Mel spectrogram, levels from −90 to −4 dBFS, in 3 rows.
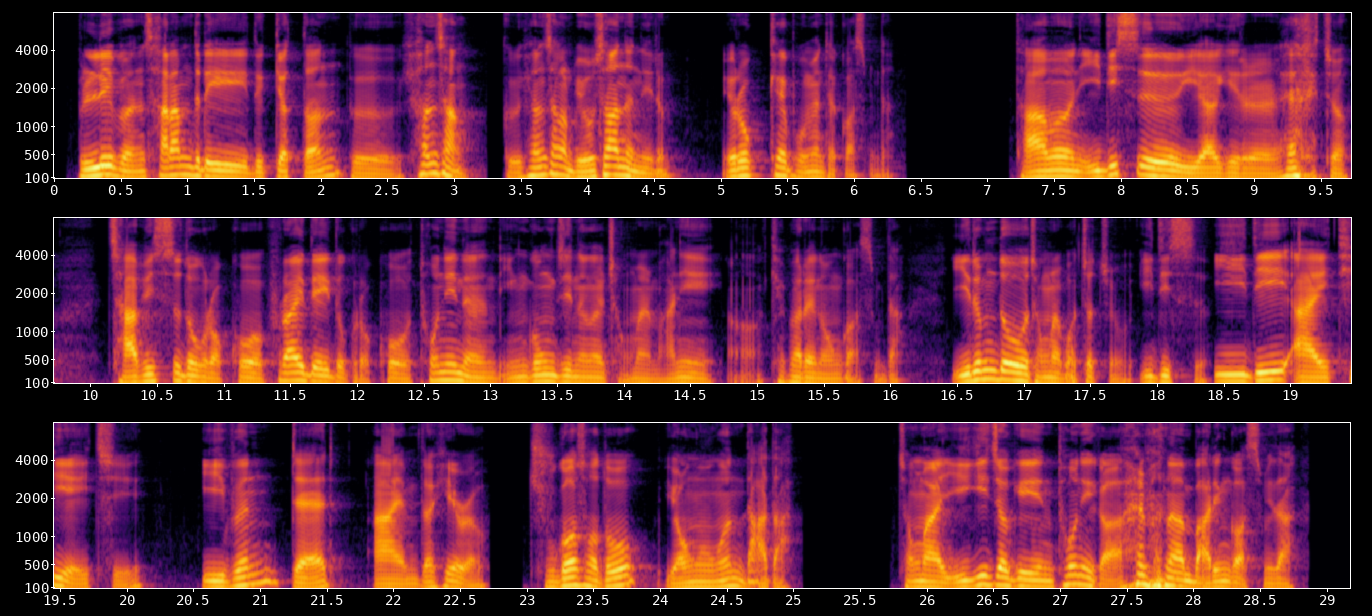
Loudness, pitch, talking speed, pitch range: -17 LUFS, 100 Hz, 305 characters per minute, 90-125 Hz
